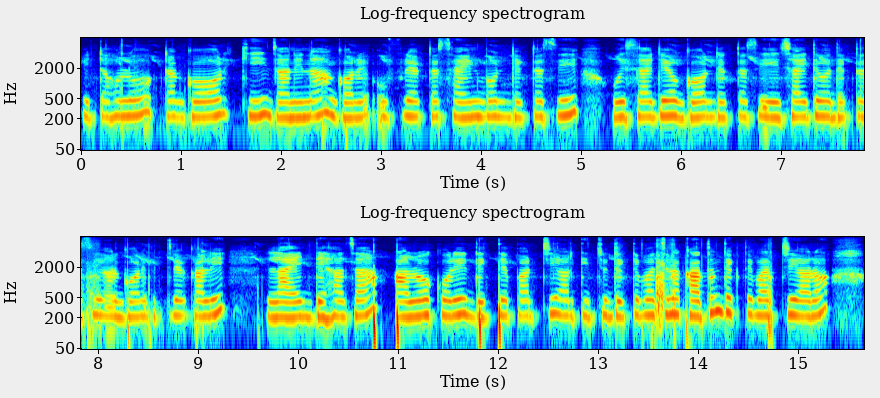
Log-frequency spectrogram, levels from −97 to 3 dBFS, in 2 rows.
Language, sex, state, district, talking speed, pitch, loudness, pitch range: Bengali, female, Tripura, Dhalai, 155 wpm, 220 Hz, -24 LUFS, 215-230 Hz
